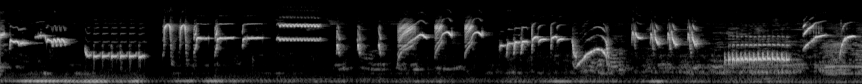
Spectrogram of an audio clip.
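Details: Asian pied starling singing a lure song to set other birds calling: a rapid string of whistles, clicks and sharp up-and-down slurs, a few held flat tones and one drawn-out buzzy note near the end.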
